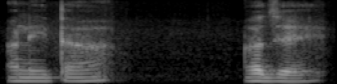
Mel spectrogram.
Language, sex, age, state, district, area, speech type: Hindi, male, 45-60, Rajasthan, Jodhpur, urban, spontaneous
